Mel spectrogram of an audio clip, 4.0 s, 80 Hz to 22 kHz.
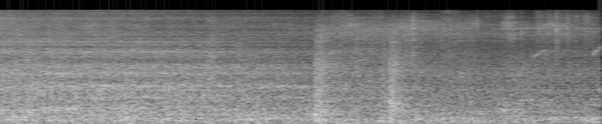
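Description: Sotetsu 8000 series electric train running past at close range: steady rumble of wheels on rail, with two sharp clacks a little over two seconds in, fading as the last car goes by.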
